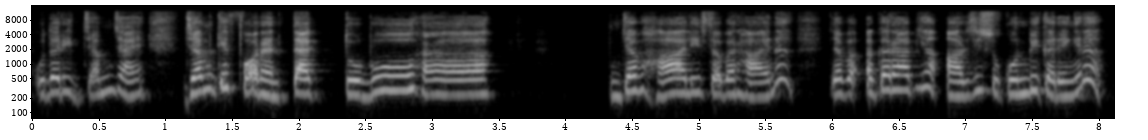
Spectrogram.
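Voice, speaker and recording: A woman with a fairly high voice teaches recitation, splitting each word into its syllables and saying them again and again. She asks herself why and answers at once, in the steady way of a patient teacher. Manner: breaks words into syllables and repeats them slowly; asks and answers her own questions. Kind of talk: tajweed lesson explaining pronunciation.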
